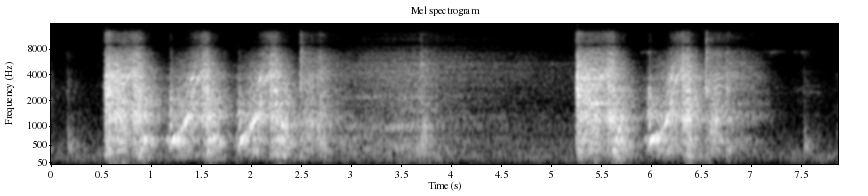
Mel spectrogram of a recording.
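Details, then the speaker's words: Nissan Pulsar GTI-R with freshly rebuilt engine just reinstalled, after a fuel leak fix: labored, uneven slow cranking in bursts with pauses; owner suspects a bad ground, as a ground fixed it before. "The slow crank is strange. I fixed that last time with a ground."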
